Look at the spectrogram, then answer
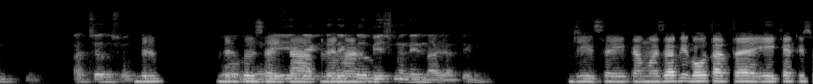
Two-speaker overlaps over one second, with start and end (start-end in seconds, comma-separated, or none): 2.3-3.8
